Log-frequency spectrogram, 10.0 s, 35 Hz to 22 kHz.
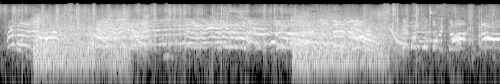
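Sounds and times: children shouting and yelling: 0:00.0 - 0:10.0.

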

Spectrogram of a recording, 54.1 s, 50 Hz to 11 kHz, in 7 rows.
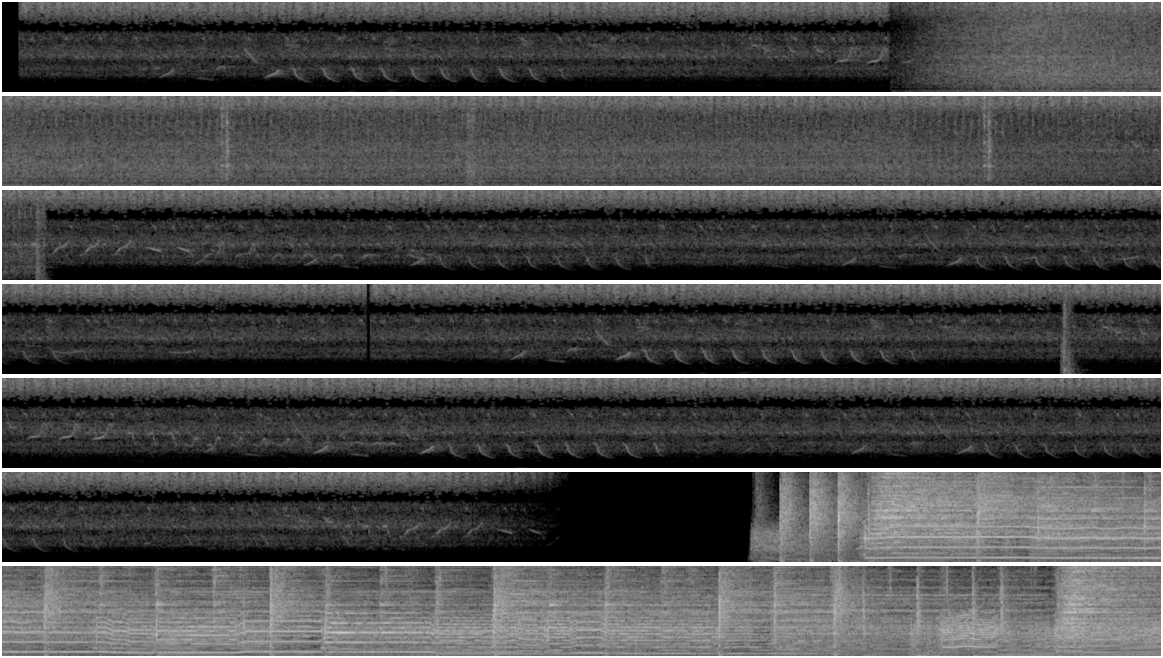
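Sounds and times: low engine rumble: 0:06.0 - 0:15.8
click: 0:14.2 - 0:14.4.

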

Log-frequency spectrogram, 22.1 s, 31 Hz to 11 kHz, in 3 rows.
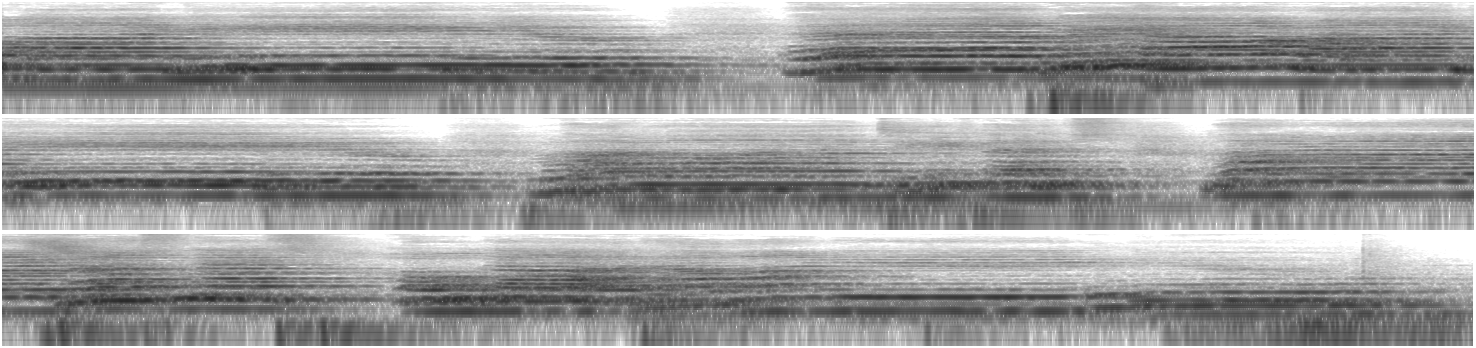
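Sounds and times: women singing worship song: 0:00.0 - 0:22.0.

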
